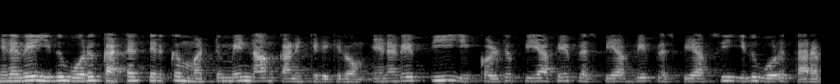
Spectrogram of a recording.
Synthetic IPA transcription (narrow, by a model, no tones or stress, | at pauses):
ɛnɐʋeːɪðɯɔɾɯkɐʈːɐt̪ːɪrkɯmɐʈːɯmeːnaːmkɐɳɐkːɪɽɯkːɪroːmɛnɐʋeːpiːiːkːɐlʈupiːaːfeːplɐspiaːfbiplɐspiːaːfsiɪðɯɔɾɯt̪ɐɾɐ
